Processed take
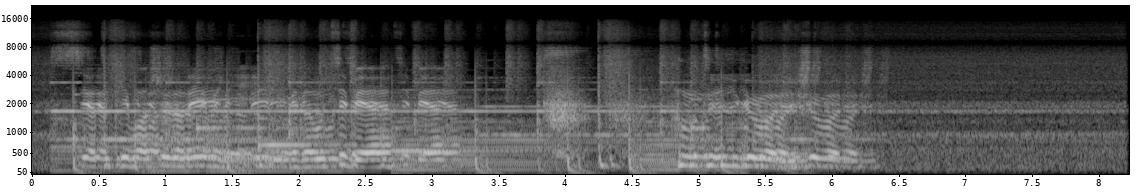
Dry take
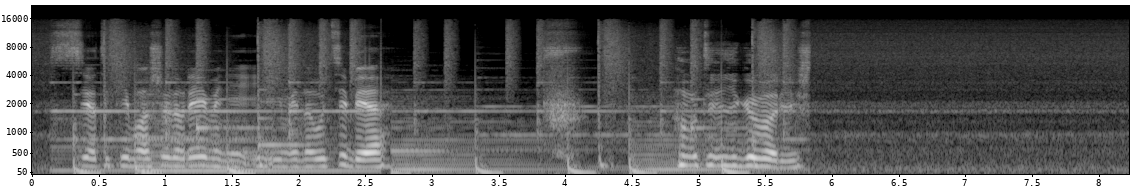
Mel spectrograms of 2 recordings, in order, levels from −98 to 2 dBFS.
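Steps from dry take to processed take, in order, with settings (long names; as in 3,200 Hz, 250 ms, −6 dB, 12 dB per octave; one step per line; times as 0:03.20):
moving average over 5 samples
on a send: multi-tap delay 83/468/599 ms −7.5/−11.5/−18 dB
on the sum: brickwall limiter −17 dBFS, peak gain reduction 11 dB
downward compressor 1.5 to 1, threshold −31 dBFS, peak gain reduction 4 dB
high-pass filter 260 Hz 12 dB per octave
level +4.5 dB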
